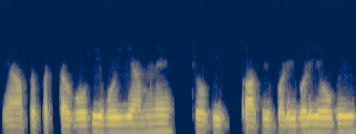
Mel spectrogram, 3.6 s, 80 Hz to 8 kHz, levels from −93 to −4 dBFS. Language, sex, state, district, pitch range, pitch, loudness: Hindi, male, Uttar Pradesh, Jyotiba Phule Nagar, 115-130 Hz, 120 Hz, -23 LUFS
